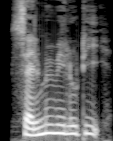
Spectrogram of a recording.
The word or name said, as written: salmemelodi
